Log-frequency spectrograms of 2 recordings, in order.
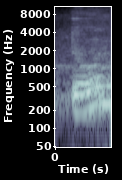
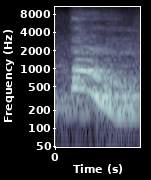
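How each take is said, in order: First: The syllable has a long 'oh' vowel. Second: The syllable has a short 'uh' vowel. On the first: The speaker calls it wrong. "टोन नहीं" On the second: The speaker calls it right.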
